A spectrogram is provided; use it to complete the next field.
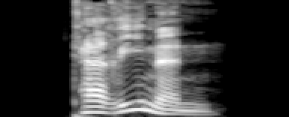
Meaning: plural of Terrine
- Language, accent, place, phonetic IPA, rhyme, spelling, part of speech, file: German, Germany, Berlin, [tɛˈʁiːnən], -iːnən, Terrinen, noun, De-Terrinen.ogg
